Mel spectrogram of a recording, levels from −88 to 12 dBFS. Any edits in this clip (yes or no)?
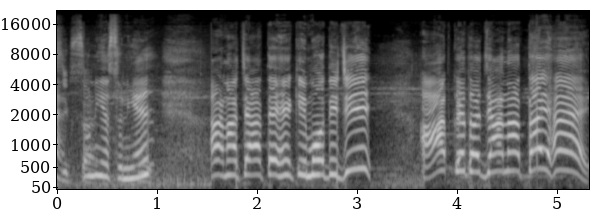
yes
